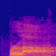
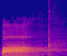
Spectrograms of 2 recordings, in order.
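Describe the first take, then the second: First: The word is said with an L after P. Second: The word is said with no L sound. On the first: "영어의 L 소리가 나는 이 소리" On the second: "플라 대신에 빠라는 소리로 많이 들립니다"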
